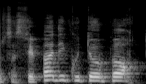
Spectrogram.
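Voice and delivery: normal talking voice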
